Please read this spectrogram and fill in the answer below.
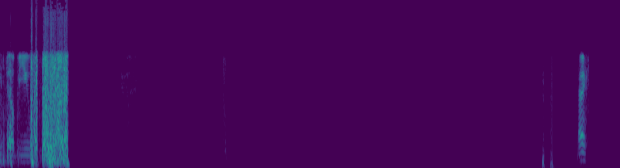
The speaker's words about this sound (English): Okay, right, so we're expecting the start cannon to go very shortly. As the start cannon has just gone, the boats will be off.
